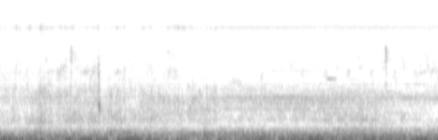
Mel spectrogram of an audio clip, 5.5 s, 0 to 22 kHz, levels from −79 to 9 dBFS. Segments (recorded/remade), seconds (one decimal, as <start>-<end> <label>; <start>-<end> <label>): 0.0-2.7 remade; 2.7-5.5 recorded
